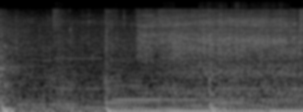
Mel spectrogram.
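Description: Soft sizzling hiss of bread frying in a hot pan for egg-in-a-hole, steady and close, with a brief scraping sound at the start.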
